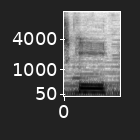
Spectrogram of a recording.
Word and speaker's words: SCI: scientific Computing and imaging which we pronounced ski we were the ski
